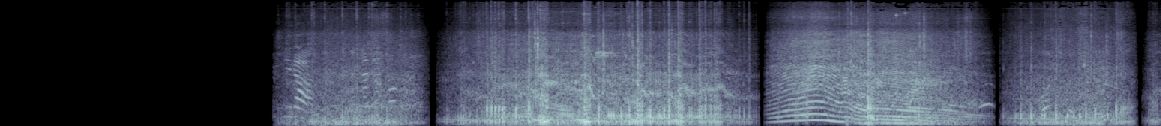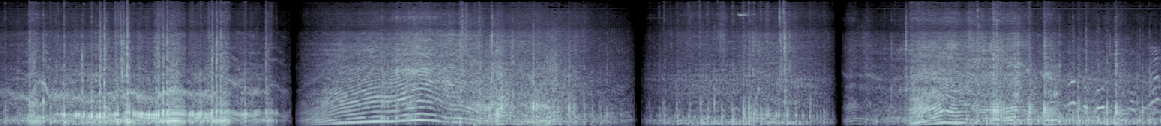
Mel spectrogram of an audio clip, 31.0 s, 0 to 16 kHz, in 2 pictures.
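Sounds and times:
motorcycle engine revving: 3.7s - 30.9s
motorcycle clatter on rocks: 11.4s - 15.2s, 21.6s - 26.6s, 27.3s - 30.9s.

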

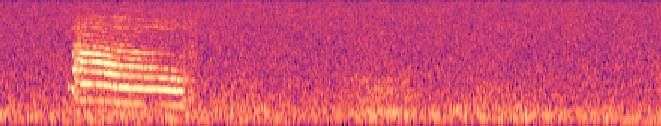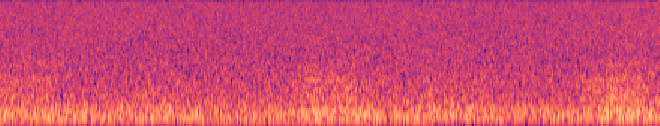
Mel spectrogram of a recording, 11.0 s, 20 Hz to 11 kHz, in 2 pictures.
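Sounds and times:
cat meowing: 0.6s - 1.6s.

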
